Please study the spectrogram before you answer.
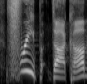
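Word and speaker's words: Freep.com: the Detroit Free Press they pronounced it freak calm that's free p FR ee p calm and you can find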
